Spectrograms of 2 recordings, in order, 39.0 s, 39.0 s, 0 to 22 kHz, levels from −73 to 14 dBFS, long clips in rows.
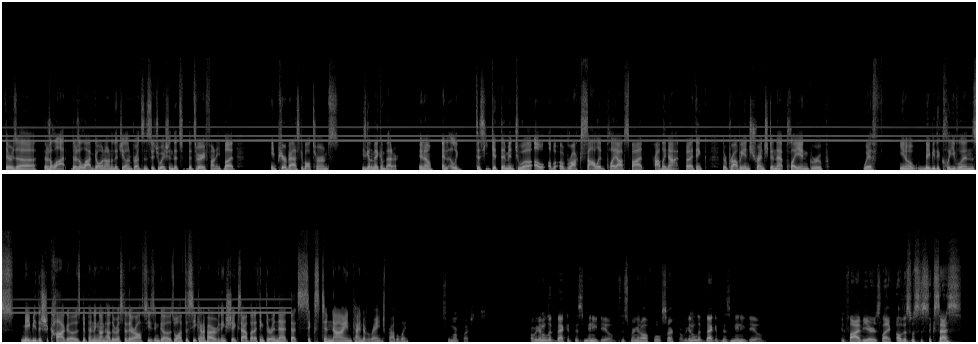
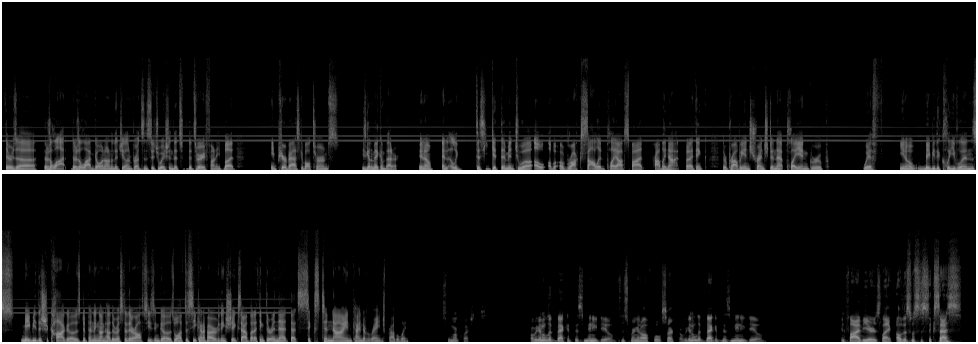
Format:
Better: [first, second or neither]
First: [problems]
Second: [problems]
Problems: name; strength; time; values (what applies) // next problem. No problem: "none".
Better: second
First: high-pitched whine; loud; until 25 s; 4 kHz, 9 dB below the speech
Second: high-pitched whine; faint; until 25 s; 4 kHz, 20 dB below the speech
